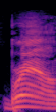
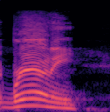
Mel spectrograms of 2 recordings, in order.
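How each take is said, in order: First: The name ends without any added vowel sound. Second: The name ends with an added 'ee' sound. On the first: The speaker calls it right. "no, it's Brown. The E is silent" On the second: The speaker calls it wrong. "somebody had said Mister Brownie"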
